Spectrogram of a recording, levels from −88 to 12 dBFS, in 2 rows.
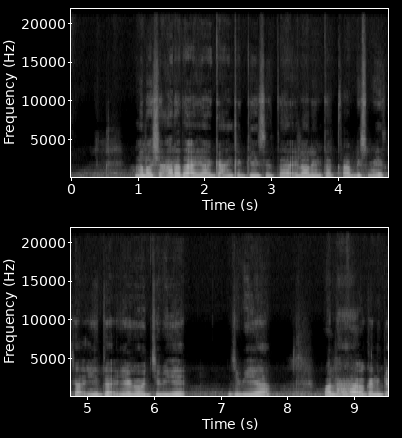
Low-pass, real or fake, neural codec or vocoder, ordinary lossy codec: none; fake; vocoder, 44.1 kHz, 128 mel bands, Pupu-Vocoder; none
